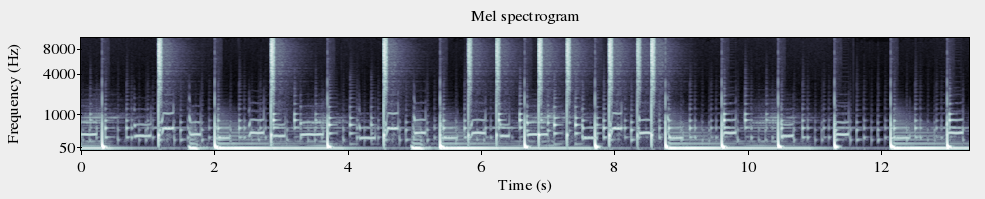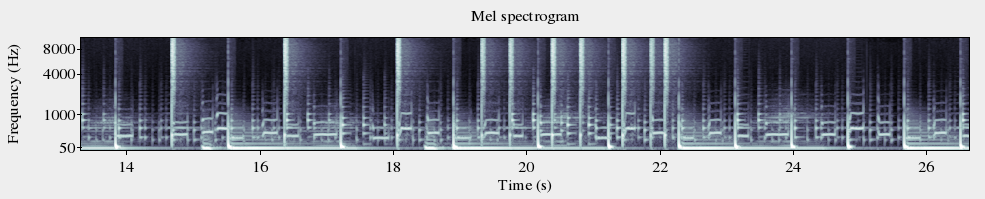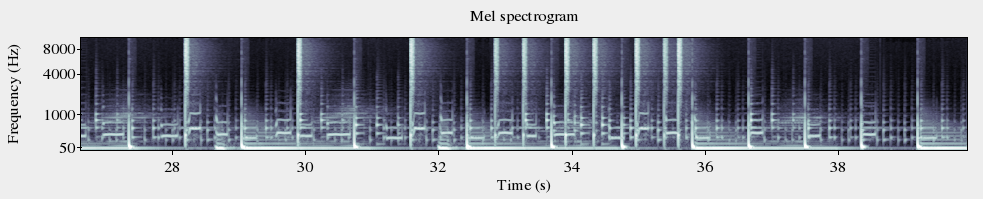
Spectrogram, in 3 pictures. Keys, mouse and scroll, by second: 1.7 shift+click, 5.3 click, 13.2 click, 25.1 shift+click, 32.3 click, 36.6 Tab, 38.7 click.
